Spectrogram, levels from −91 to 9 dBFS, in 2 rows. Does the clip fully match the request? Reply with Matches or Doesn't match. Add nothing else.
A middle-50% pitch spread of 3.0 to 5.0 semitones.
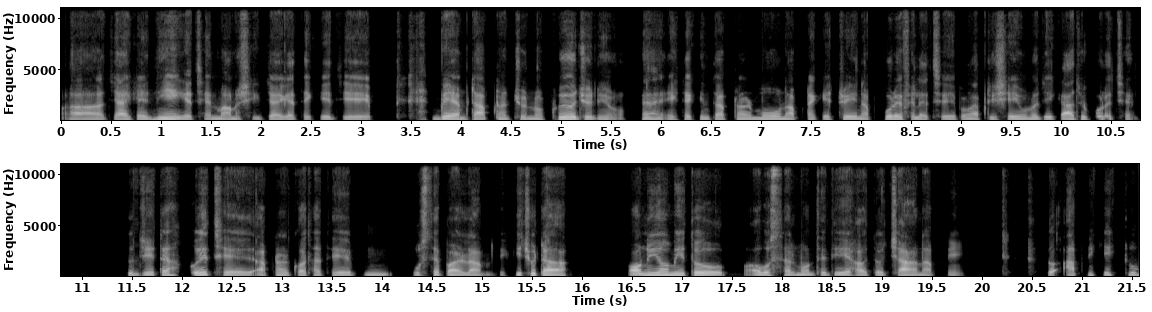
Matches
